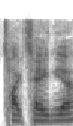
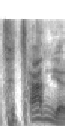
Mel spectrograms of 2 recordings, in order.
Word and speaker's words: Titania: And you were talking quite a bit about Titania or Titania, as I tend to pronounce mhm, it.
